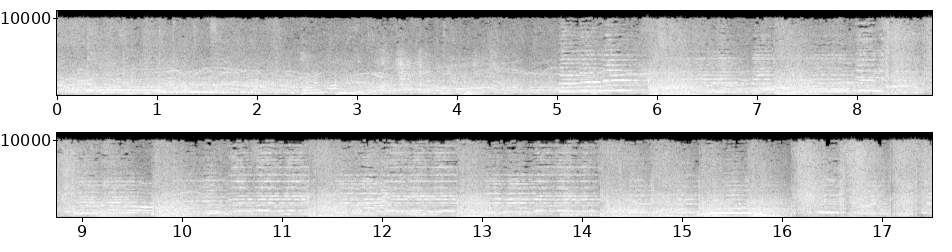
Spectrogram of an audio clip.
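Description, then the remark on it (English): Sharp, rhythmic slaps and stomps of Bavarian Schuhplattler dancers from the west side of Milwaukee striking thighs and shoes in the evening, loud, ringing out in bursts over lively folk music and a murmuring crowd. “This is called Bavarian Schuplattler. There's some glocking going on here.”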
